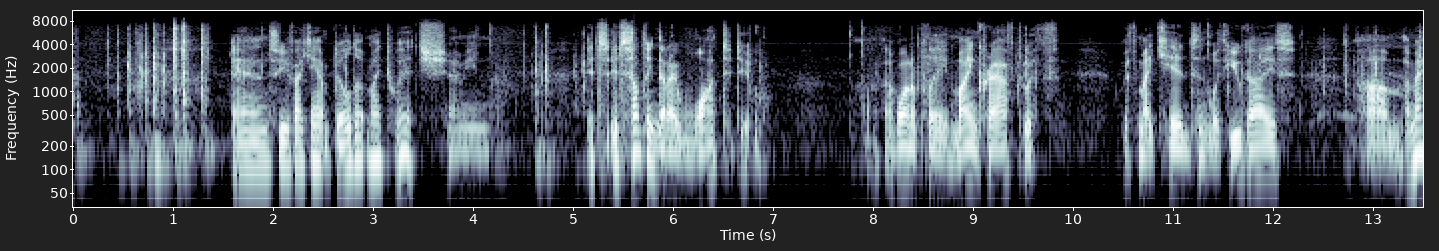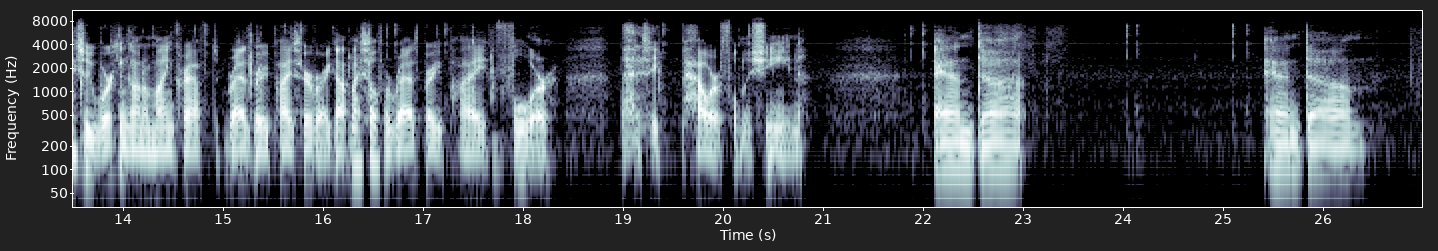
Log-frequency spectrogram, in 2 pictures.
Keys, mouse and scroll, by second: 0.6 shift+e, 0.7 y, 1.0 Return, 1.9 scroll down 1, 2.7 g, 4.2 click, 4.6-6.8 typing, 5.7 KP_Enter, 7.8 click, 8.4 KP_1, 9.4 g, 11.3 click, 11.8 scroll up 1, 12.9 ctrl+r, 13.6 Tab, 14.0 ctrl+r, 14.3 click, 14.8 double click, 15.3 r, 15.5 click, 15.7 double click, 16.6 shift+click, 17.1 shift+double click, 17.8 s, 19.3 click, 20.2 click, 21.9 click, 24.0 click, 25.1 click.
